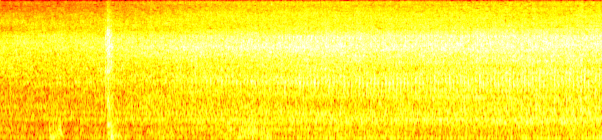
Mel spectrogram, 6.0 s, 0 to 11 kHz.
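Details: Jaguar 2.0 diesel on a cold morning: uneven, lumpy idle with a couple of stumbles early on, white smoke and hardly any throttle response, fine once warm; oil, MAF sensor and camshaft position sensor recently renewed, glow plugs tested OK, cause unconfirmed.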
